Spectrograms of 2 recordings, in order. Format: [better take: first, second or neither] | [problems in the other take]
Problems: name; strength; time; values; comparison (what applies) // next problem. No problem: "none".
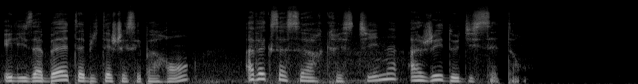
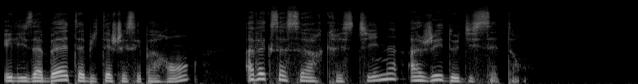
second | traffic noise; faint; until 4 s; 25 dB below the speech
